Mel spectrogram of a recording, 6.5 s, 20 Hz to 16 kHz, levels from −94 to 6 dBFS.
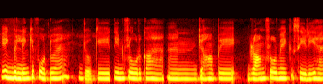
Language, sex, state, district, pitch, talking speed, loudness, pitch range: Hindi, female, Bihar, Saran, 200 Hz, 195 wpm, -16 LUFS, 195-210 Hz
